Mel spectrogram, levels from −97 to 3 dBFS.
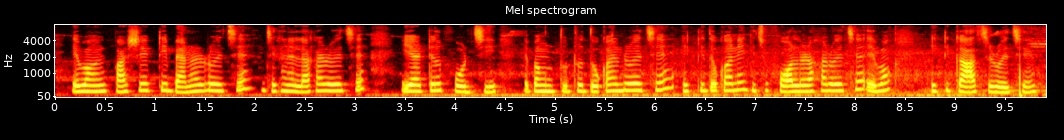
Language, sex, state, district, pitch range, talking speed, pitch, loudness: Bengali, female, West Bengal, Malda, 240-285 Hz, 155 wpm, 260 Hz, -18 LUFS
